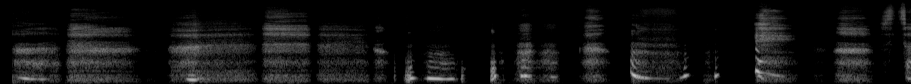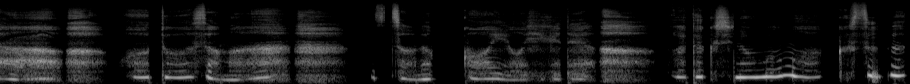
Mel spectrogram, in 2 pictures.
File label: Whisper,ASMR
